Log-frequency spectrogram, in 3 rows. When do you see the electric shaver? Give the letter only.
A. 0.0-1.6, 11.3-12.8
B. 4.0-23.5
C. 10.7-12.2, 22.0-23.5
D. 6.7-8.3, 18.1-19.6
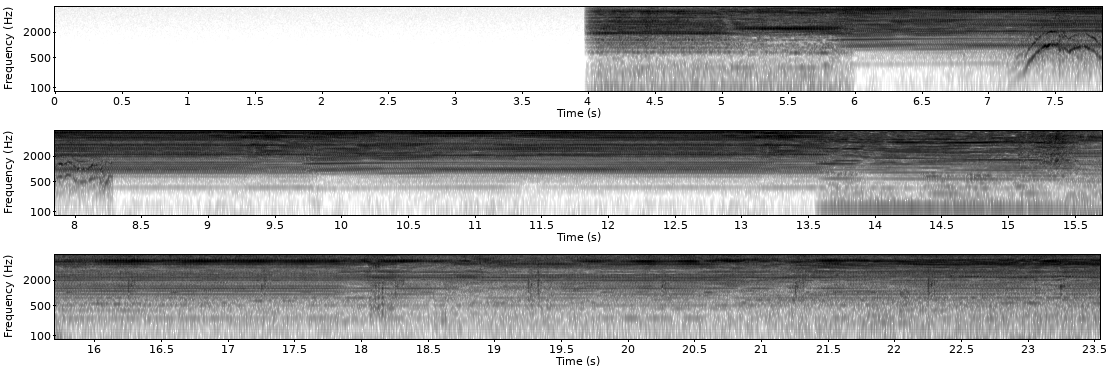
B.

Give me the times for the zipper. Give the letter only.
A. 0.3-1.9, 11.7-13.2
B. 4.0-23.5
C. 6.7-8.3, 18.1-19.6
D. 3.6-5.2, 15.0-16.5
C.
